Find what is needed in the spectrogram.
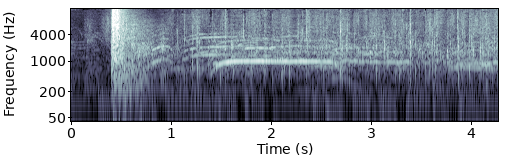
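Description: A starting pistol fires once, about half a second in, then a crowd cheers and shouts over background music.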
